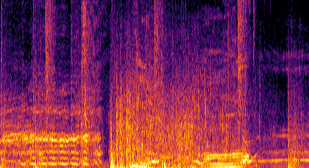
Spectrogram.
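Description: A black horse whinnies loudly as it staggers and breaks stride, a shrill, wavering neigh that rises and falls over about three seconds, broken midway by a sudden heavy thud.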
